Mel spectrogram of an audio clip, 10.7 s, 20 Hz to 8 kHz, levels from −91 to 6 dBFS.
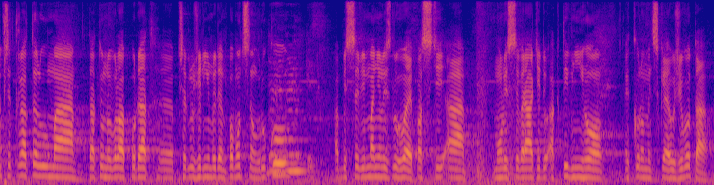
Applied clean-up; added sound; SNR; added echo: none; Subway, metro, underground; 12 dB; none.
